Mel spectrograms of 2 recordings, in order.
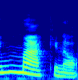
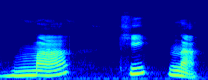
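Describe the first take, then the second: First: Said in the usual way. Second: "ma-qui-na" very slow, each syllable on its own. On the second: Shown as a demonstration. Teacher counting three syllables for pupils, syllable by syllable. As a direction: break "ma-qui-na" into three separated beats. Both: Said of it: "separando a sílaba".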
